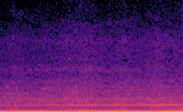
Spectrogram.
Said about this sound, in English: Sorry about that. There's a giant truck driving by.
